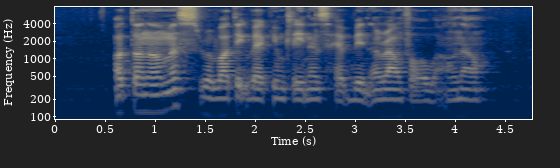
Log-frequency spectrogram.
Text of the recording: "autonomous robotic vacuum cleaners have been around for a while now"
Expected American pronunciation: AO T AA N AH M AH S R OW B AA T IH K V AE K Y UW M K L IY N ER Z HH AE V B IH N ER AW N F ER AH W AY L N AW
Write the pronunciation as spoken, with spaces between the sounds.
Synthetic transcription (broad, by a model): AO T AA N AH M AH S R OW B AA T IH K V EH K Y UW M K L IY N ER S HH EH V B IH N ER AW N F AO AH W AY W N AW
